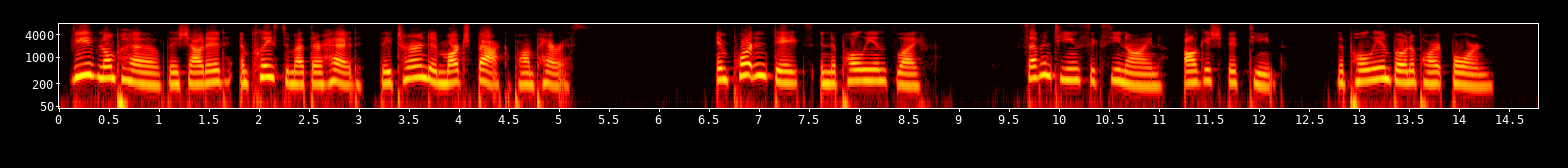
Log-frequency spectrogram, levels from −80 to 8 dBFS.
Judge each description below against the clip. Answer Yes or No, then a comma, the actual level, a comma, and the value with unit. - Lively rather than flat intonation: No, average, 4.1 semitones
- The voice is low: No, high, 215 Hz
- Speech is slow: Yes, slow, 115 wpm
